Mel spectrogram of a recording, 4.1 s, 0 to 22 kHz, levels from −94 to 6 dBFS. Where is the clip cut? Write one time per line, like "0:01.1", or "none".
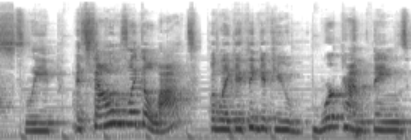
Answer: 0:02.8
